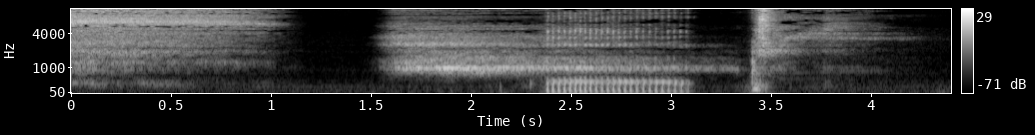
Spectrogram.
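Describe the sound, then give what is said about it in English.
A deep cleansing breath: a long airy inhale, a short pause, then a slow voiced sighing exhale with a low hum underneath, closed by a sharp click. “just really quick, deep cleansing breath”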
